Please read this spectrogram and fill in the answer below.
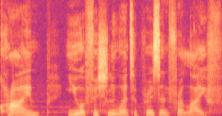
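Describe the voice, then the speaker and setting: Someone talks in a non-native accent with monotone, flat intonation. Music plays in the background. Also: woman. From third world country. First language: not English. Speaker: spiritual content creator. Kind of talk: casual monologue on spirituality. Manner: hesitant with frequent fillers.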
